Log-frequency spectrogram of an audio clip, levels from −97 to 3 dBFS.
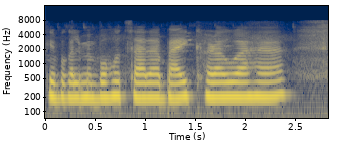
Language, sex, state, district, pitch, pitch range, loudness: Hindi, female, Jharkhand, Palamu, 205 Hz, 200-210 Hz, -12 LUFS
